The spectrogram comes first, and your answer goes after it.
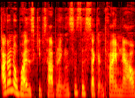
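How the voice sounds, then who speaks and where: A woman's voice moves through very wide pitch swings. Music plays in the background. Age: 20s. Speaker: doll collector YouTuber. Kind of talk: casual vlog; voice-over narration. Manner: chatty, rambling.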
